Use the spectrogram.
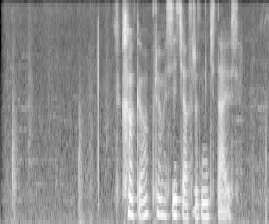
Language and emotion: Russian, positive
